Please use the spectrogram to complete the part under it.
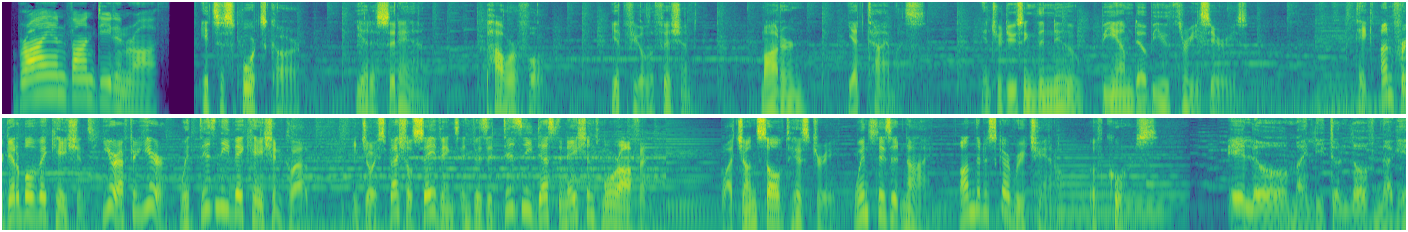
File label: commercial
